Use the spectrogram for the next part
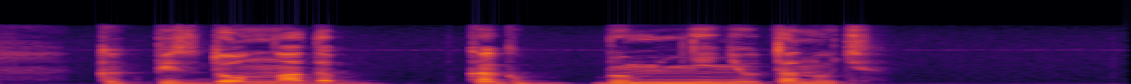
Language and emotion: Russian, angry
